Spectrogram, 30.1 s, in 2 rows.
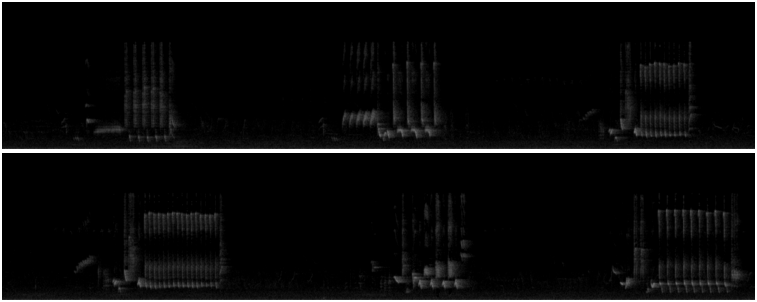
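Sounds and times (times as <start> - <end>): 
common nightingale singing: 1.1 - 3.6, 6.5 - 9.0, 11.6 - 13.9, 16.5 - 19.7, 22.0 - 25.0, 26.4 - 30.1.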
